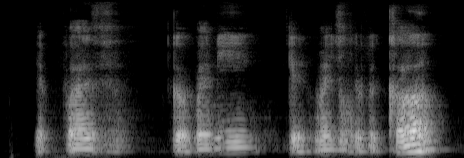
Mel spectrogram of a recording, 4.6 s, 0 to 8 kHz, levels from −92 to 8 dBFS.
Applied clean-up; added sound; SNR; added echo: neural mask model DeepFilterNet 3.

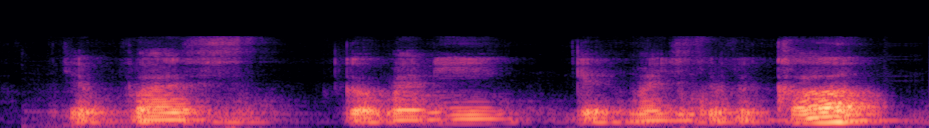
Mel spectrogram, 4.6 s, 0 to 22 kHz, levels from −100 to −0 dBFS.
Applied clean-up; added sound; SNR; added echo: neural separator model SepFormer DNS4.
